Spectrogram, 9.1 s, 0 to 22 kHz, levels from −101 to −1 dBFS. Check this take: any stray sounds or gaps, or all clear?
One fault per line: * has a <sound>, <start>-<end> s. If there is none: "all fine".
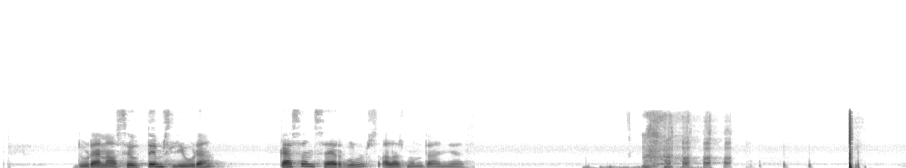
* has a laugh, 5.8-7.4 s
